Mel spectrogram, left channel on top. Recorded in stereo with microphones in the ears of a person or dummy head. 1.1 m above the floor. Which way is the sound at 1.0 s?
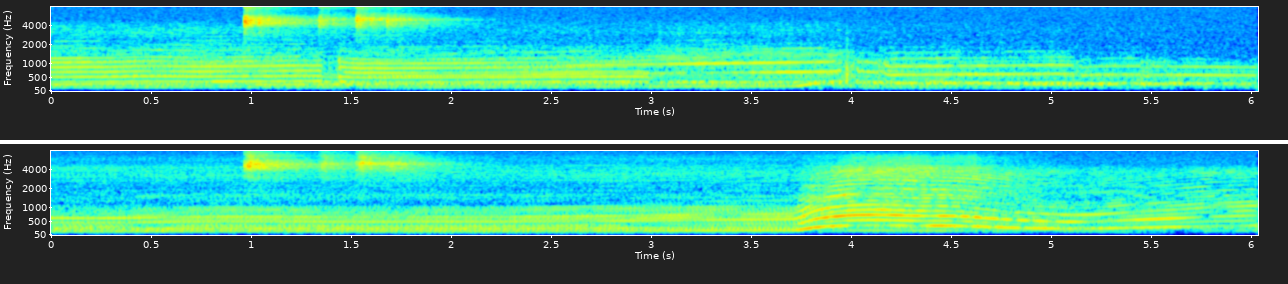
25° left (ahead or behind).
